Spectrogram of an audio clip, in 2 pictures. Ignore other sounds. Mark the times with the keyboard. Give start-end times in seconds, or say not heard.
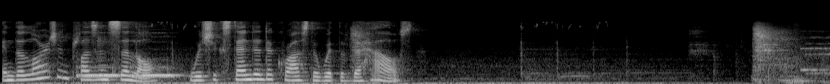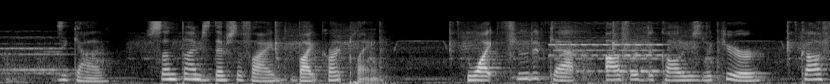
not heard.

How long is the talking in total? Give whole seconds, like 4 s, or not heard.
11 s.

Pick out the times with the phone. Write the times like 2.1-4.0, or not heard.
0.8-1.8, 7.8-9.0, 13.8-14.9.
